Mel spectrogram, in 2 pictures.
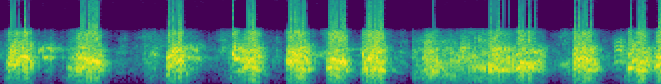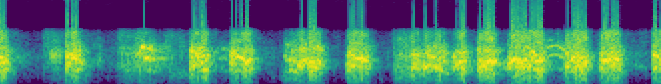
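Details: Two hog dogs, Dixie and Dollie, the latter a leopard dog still in training, baying a big sow hog: rapid, loud barks in quick bursts, some overlapping, with short pauses, continuing without letup.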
